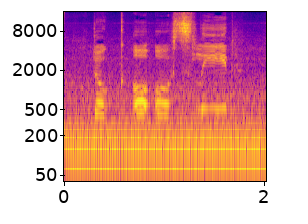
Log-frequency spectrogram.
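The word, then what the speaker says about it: Dook'o'oosłííd: In Navajo, it's Dok-o-o-sleed. It's hard for me to pronounce. It's a hard word. Can you say it? No. He doesn't want to try. But yeah, I'm pretty sure that's how you say it.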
